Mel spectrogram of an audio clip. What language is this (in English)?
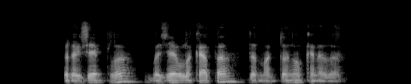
Catalan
